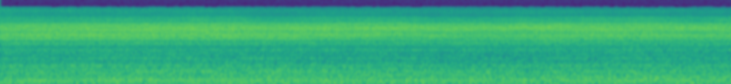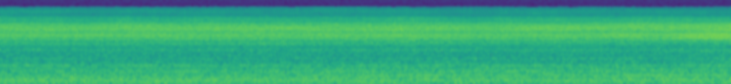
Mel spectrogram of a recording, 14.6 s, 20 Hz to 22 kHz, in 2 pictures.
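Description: Airbus A320's twin turbofan engines running at taxi power: a steady rumble and hiss with a high whine, the whine growing a little stronger near the end.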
